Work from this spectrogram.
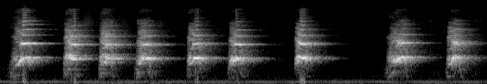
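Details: Pet dogs at play, pitbull Zelda and Chihuahua puppy Sumac, ten weeks old: nine bright, yappy barks with clear ringing overtones, mostly evenly spaced, with two short gaps. Faint background hum.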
